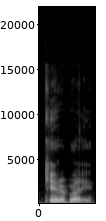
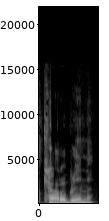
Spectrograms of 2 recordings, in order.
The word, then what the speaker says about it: Carabrin: And you, Carabray. It's Carabrin. Carabrin, apologies.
